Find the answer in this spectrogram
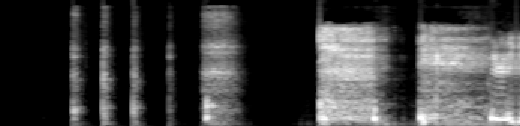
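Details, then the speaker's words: A few soft throat clicks lead into three harsh, breathy coughs from an adult woman during a live online session; an ordinary cough. "I have to cough, but I know y'all are gonna fucking hear it, and I don't want to."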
